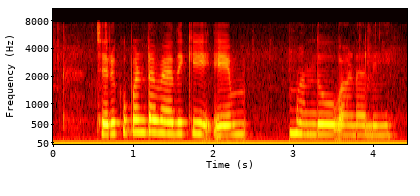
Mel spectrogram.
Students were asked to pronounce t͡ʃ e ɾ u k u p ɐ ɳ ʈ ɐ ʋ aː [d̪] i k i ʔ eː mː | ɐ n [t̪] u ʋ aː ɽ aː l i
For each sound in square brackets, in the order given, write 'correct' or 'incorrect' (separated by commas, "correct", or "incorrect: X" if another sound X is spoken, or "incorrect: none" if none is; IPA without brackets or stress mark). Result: correct, incorrect: d̪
